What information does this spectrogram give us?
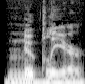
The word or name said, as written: nuclear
